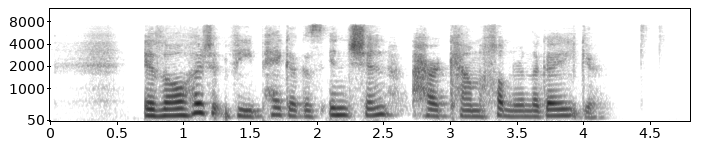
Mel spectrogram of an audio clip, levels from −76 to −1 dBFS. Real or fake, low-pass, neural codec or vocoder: fake; 7.2 kHz; codec, 16 kHz, 0.5 kbps, X-Codec, WavLM features, trained on Multilingual LibriSpeech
